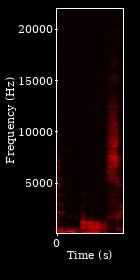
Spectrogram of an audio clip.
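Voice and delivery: low, quiet muttering under the breath. Voicing a character answering a long speech: muttering under his breath. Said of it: "Casimir mutters under his breath".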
